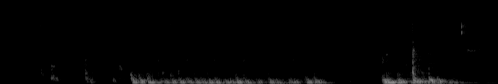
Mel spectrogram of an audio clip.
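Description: Computer keyboard typing in a quiet room, a few isolated key clicks followed by a dense run of rapid keystrokes, a brief pause, then another burst, all close and fairly loud with no talking.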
